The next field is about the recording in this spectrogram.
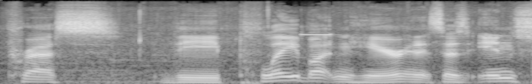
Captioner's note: appliance beeps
